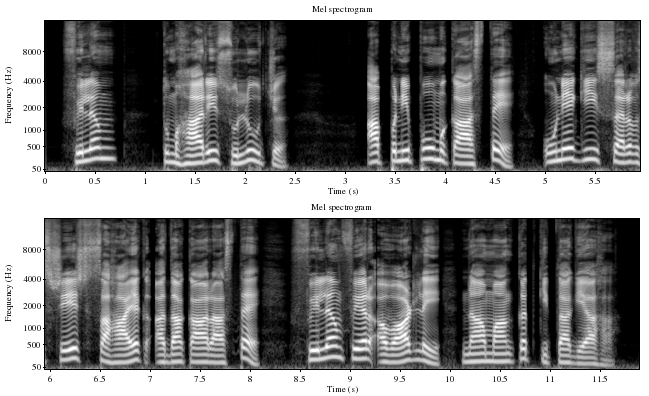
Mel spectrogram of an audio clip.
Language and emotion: Dogri, neutral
